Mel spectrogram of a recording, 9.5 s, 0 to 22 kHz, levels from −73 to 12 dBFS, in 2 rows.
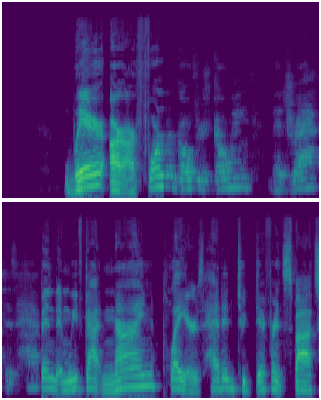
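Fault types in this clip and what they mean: Switch to a distant microphone: after "are our" at 2.43 s the speech suddenly turns roomy and hollow, thinner in the bass, about 10 dB quieter, with more room noise; the close microphone likely dropped out. It snaps back at 5.30 s, before "and we've got nine".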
